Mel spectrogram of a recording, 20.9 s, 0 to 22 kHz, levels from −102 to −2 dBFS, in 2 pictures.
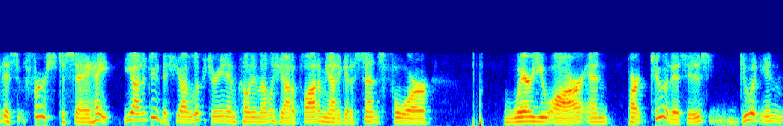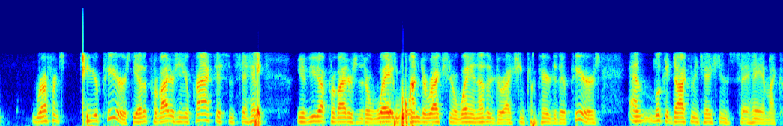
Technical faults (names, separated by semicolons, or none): GSM full-rate codec; GSM bit errors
